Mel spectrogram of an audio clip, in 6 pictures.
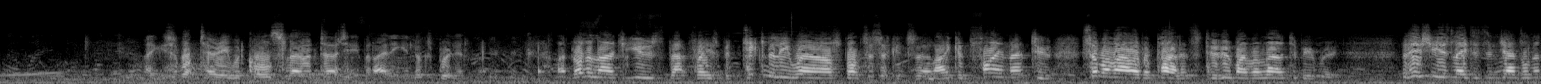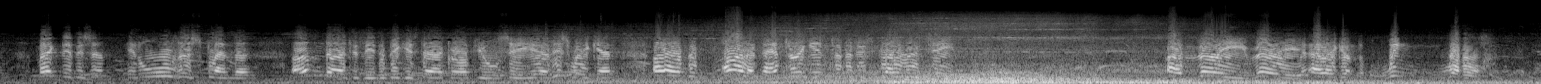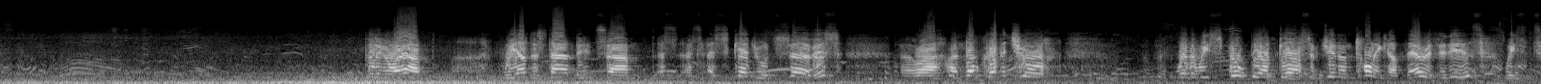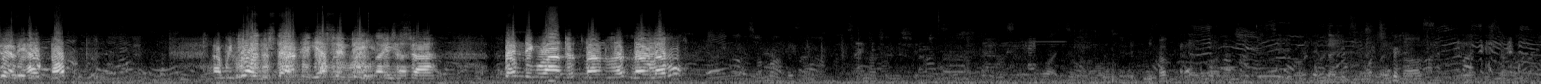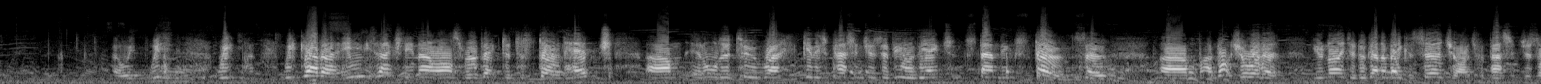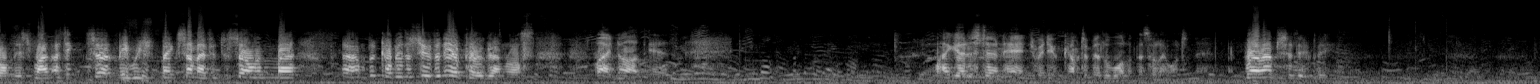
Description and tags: Airshow Snippet 1
Recorded with Sony MZ-R37 minidisc recorder and Sony ECM-MS907 about 12 years ago at Middle Wallop Airshow. The airshow is quite a small event, but the organisers managed to persuade a passenger jet to do a couple of low passes. The two old duffers doing the commentary are pretty funny...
